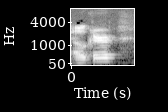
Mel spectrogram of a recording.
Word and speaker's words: ochre: what they call Red ochre um it's kind of spelled a little funny but that's apparently how you pronounce it red ochre has been used for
